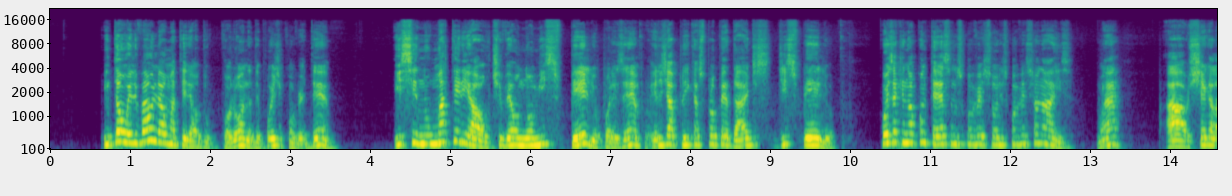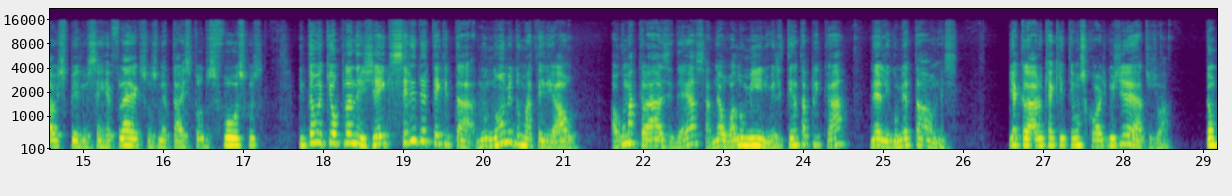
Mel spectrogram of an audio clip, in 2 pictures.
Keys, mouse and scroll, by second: 1.0 click, 2.1 click, 3.4 scroll down 2, 4.0 scroll up 2, 6.1-7.3 drag, 8.3-9.8 drag, 18.1 click, 18.9-20.5 drag, 20.9 click, 23.9 click, 24.8 click, 26.1-26.6 scroll up 4, 27.4 click, 28.4 click.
